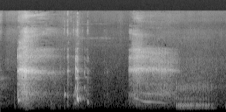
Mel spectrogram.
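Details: Slider, a pet dog reluctant to leave bed in the morning, gives two breathy, drawn-out yawning sounds with a falling groan, separated by a short pause, indoors in a small room.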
